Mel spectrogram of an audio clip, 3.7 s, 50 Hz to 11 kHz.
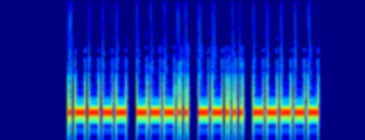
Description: Morse code, heard as a keyed tone, about 34 wpm, 700 Hz. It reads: 1870
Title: Numbers - Contest Style - 4-Digit 35wpm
